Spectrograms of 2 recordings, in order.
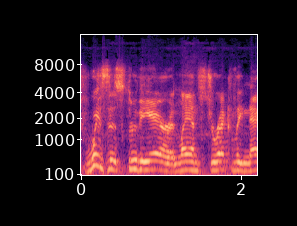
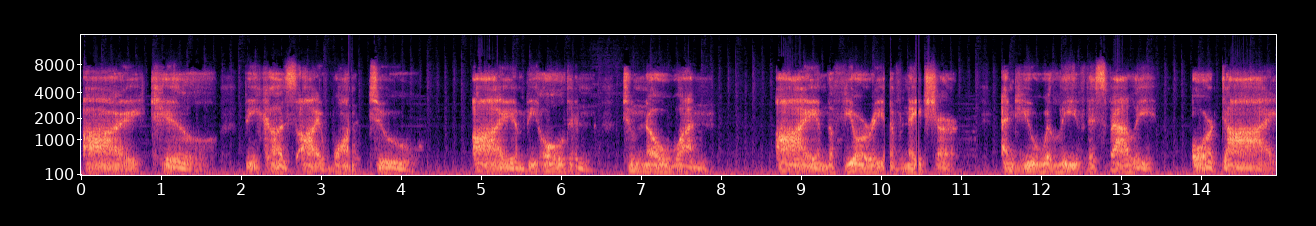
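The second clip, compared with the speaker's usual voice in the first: whispered, low, breathy, growling werewolf voice; 6 semitones lower, 4 dB quieter than usual. Game master voicing the werewolf as it turns on the players: low growling werewolf voice. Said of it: "in a low growling voice".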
